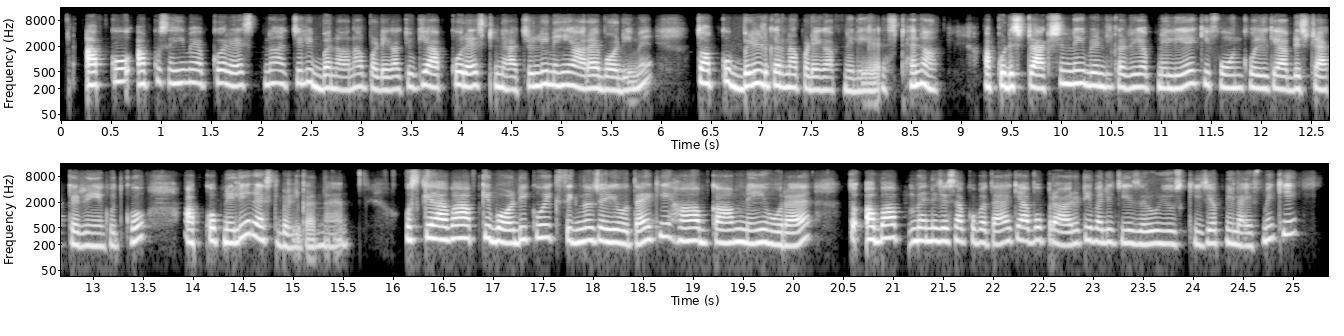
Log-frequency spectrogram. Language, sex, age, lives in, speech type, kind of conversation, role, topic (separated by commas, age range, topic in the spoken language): Hindi, female, 20-24, India, conversation, advice, advisor, काम करते हुए लगातार थकान क्यों रहती है और छुट्टी में भी आराम क्यों नहीं लगता?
